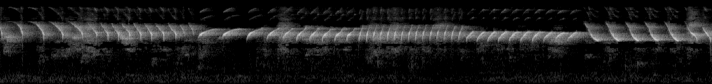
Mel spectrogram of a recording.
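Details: Belgian canary of the Charles II line singing: long fast trills of repeated high notes, each run shifting pitch, sliding into buzzy rolling series and ending in quick descending strokes, loud and continuous with no other sounds.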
